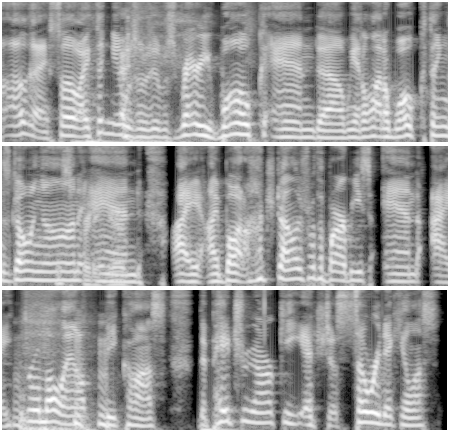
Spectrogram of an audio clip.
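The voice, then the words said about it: Fast-talking Ben Shapiro impression. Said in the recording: “do your Ben Shapiro impression ... The speed was perfect. Your impression. ... The key is the speed. The key is you want to speak as if you're on fast forward mode”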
